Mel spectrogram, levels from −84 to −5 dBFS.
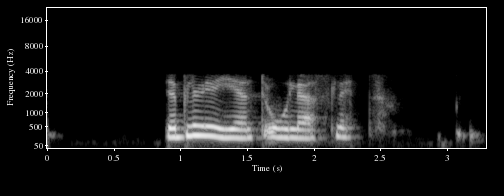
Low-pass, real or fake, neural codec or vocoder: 3.6 kHz; fake; codec, 16 kHz, 4 kbps, X-Codec, HuBERT features, trained on LibriSpeech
